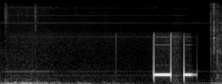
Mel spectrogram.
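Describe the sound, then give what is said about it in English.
A phone line's hang-up tone: two loud, short beeps at a steady mid pitch with a brief gap between them, following a stretch of low background rumble. “I would have hung up as well.”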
